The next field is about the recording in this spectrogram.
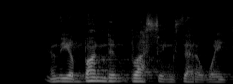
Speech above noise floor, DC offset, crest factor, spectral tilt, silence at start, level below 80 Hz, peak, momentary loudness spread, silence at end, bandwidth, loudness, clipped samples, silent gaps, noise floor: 26 dB; under 0.1%; 20 dB; -5 dB/octave; 0.45 s; under -90 dBFS; -22 dBFS; 10 LU; 0.05 s; 16 kHz; -41 LUFS; under 0.1%; none; -67 dBFS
